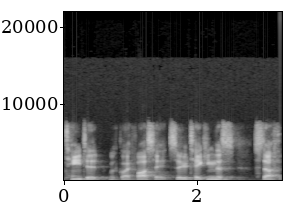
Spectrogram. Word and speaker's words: glyphosate: So glyphosate, I pronounce it glyphosate, and it's basically Roundup.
